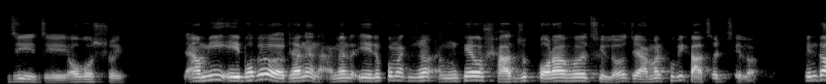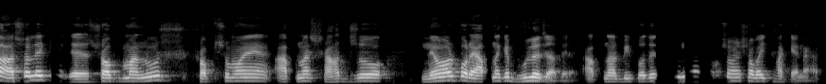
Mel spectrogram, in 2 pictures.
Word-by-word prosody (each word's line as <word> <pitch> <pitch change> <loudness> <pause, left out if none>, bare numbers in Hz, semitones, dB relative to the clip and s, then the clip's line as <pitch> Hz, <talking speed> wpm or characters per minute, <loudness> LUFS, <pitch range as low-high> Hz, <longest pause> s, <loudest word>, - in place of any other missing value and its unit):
জি, - - -8 0.3
জি - - -10 0.3
অবশ্যই। 125 -4 -5 0.8
আমি 185 +5 +2 0.2
এভাবেও 190 +7 +6 0.2
জানেন, 160 +5 +4
আমার 155 +3 -1 0.2
এরকম 165 +4 -1
একজন-কেও 165 +1 +1 0.2
সাহায্য 130 +3 +2 0.2
করা 155 +3 +7
হয়েছিল 165 0 -1 0.2
যে - - -1
আমার 150 +5 -1
খুবই 395 - -5
কাছের - - -1
ছিল। 415 -2 -8 0.6
কিন্তু 195 +4 0 0.2
আসলে 195 +7 +2 0.4
এ - - +3 0.2
সব 150 -1 +4 0.2
মানুষ 170 +7 +1 0.4
সবসময়ে 165 0 -2 0.3
আপনার 155 +4 -4
সাহায্য 135 0 -6 0.7
নেওয়ার 175 +6 +5
পরে - - +5
আপনাকে 165 +5 -3
ভুলে 165 +3 +4
যাবে। - - -4 0.3
আপনার 135 -1 -5
বিপদের 140 +2 -5 0.2
দিনে 350 -3 -8 0.2
সবসময় 160 -1 -7
সবাই 155 -1 0
থাকে 130 - -9
না। - - -14
160 Hz, 135 wpm, -19 LUFS, 145-180 Hz, 0.8 s, করা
